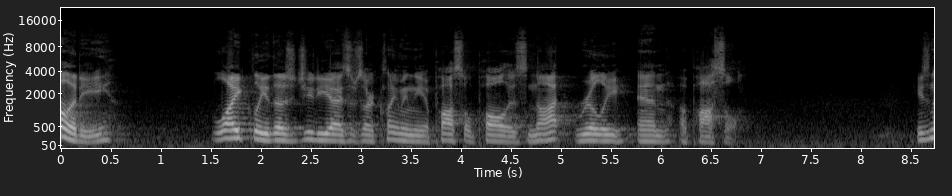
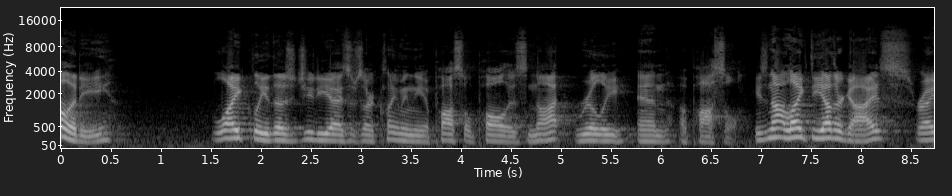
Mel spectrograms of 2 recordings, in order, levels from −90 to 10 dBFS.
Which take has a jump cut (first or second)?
second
